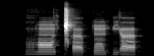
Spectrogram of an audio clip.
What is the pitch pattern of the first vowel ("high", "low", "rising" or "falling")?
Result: high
